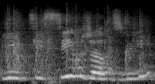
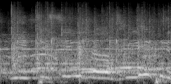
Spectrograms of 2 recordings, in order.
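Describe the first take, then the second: First: Loud and high, rising at the end; excited announcement. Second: Much louder and higher, soaring at the end; jubilant shout. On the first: Pointing out the healed man to the church, excited. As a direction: announce it with joy. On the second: Repeating to the congregation that he is here, shouting with joy. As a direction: shout it out in triumph. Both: Real, not acted.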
